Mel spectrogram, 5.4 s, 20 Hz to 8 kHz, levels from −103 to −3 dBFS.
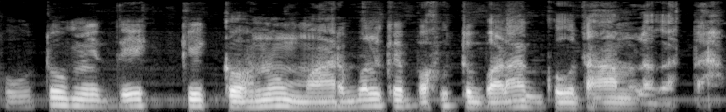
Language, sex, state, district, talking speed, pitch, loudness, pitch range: Bhojpuri, male, Uttar Pradesh, Gorakhpur, 120 wpm, 115 Hz, -21 LUFS, 105-125 Hz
